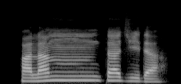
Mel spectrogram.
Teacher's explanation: ফায়ের উপর জাবার আছে, জাবারটি হারাকাত, হারাকাতে তাড়াতাড়ি পড়তে হয়, টান দেওয়া নিষেধ।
